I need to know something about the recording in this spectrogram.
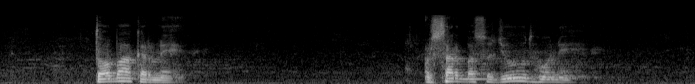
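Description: A middle-aged man speaks forcefully into a microphone, heard through loudspeakers in short bursts.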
